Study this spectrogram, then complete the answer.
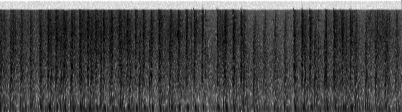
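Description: A rifle fires several shots in quick succession.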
